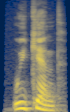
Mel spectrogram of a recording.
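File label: "uik-end", Azerbaijani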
